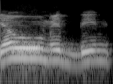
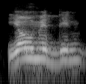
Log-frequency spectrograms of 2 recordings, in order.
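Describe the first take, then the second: First: यौमिद्दीन slowly, gliding gently through 'yau'; soft reading. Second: यौमिद्दीन with a hard, abrupt 'yau'; hard reading. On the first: Teacher models recitation for students, यौमिद्दीन slow with soft 'yau'. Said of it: "नरमी से पढ़ेंगे". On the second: Teacher shows students the mistake, यौमिद्दीन with hard 'yau'. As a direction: hit the 'yau' of यौमिद्दीन harshly, without the gentle glide. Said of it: "ये सख्ती हो गई". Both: Shown as a demonstration.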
